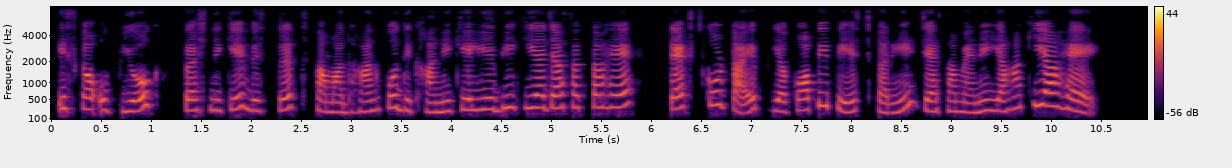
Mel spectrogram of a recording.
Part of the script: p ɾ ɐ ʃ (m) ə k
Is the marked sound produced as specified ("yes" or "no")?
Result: no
